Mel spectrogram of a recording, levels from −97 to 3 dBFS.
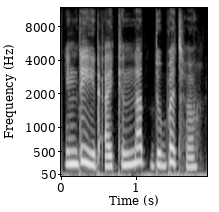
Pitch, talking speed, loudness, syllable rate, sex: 240 Hz, 185 wpm, -15 LUFS, 4.8 syllables/s, female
